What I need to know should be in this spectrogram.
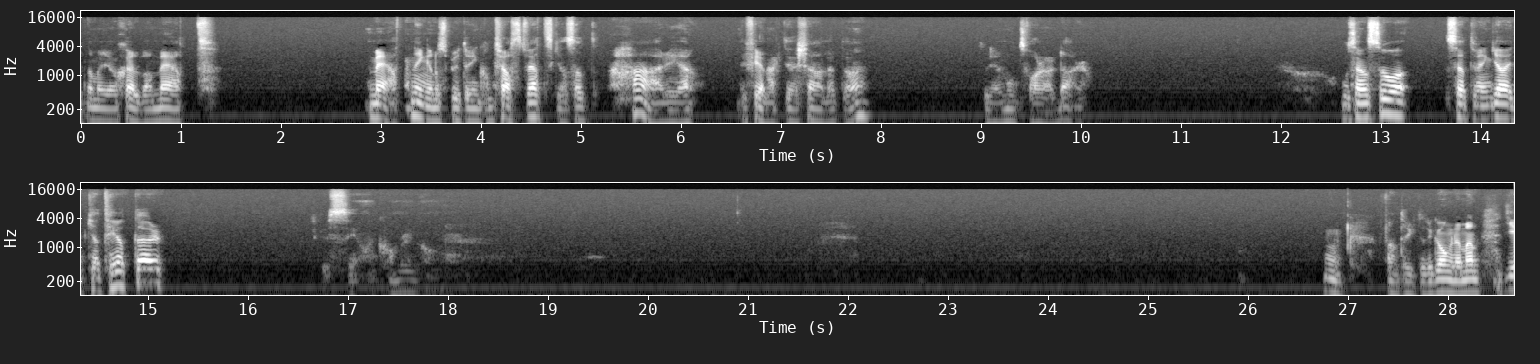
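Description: A man speaks calmly into a microphone, with pauses, in a room with some echo.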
